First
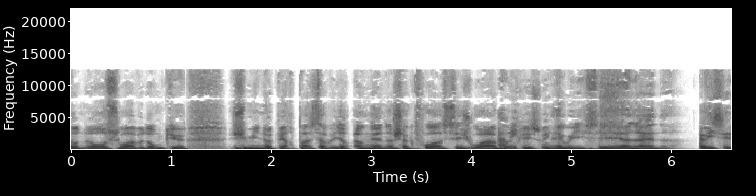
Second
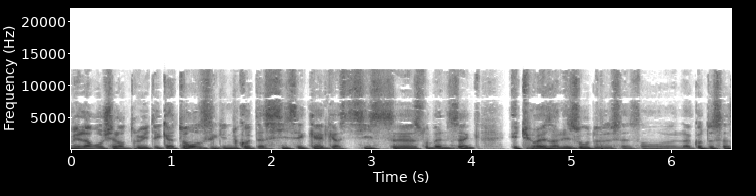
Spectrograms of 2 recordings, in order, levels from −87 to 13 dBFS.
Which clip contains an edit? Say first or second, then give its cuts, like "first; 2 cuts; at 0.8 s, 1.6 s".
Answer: first; 1 cut; at 4.5 s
